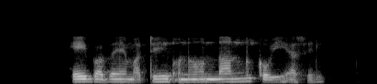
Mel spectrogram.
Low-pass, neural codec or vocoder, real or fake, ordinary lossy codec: 3.6 kHz; codec, 16 kHz, 1 kbps, X-Codec, HuBERT features, trained on balanced general audio; fake; Opus, 64 kbps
